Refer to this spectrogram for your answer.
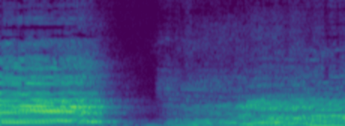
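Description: A cow moos loudly, a long, rich lowing call that dips briefly and then swells into a second drawn-out moo, with no talking.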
